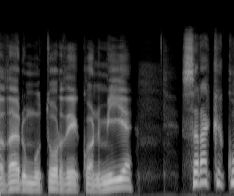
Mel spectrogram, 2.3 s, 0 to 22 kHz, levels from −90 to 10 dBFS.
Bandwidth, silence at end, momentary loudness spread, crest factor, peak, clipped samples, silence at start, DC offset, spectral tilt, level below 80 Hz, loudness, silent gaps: 13 kHz; 0 s; 4 LU; 18 dB; -6 dBFS; under 0.1%; 0 s; under 0.1%; -5 dB/octave; -54 dBFS; -24 LUFS; none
